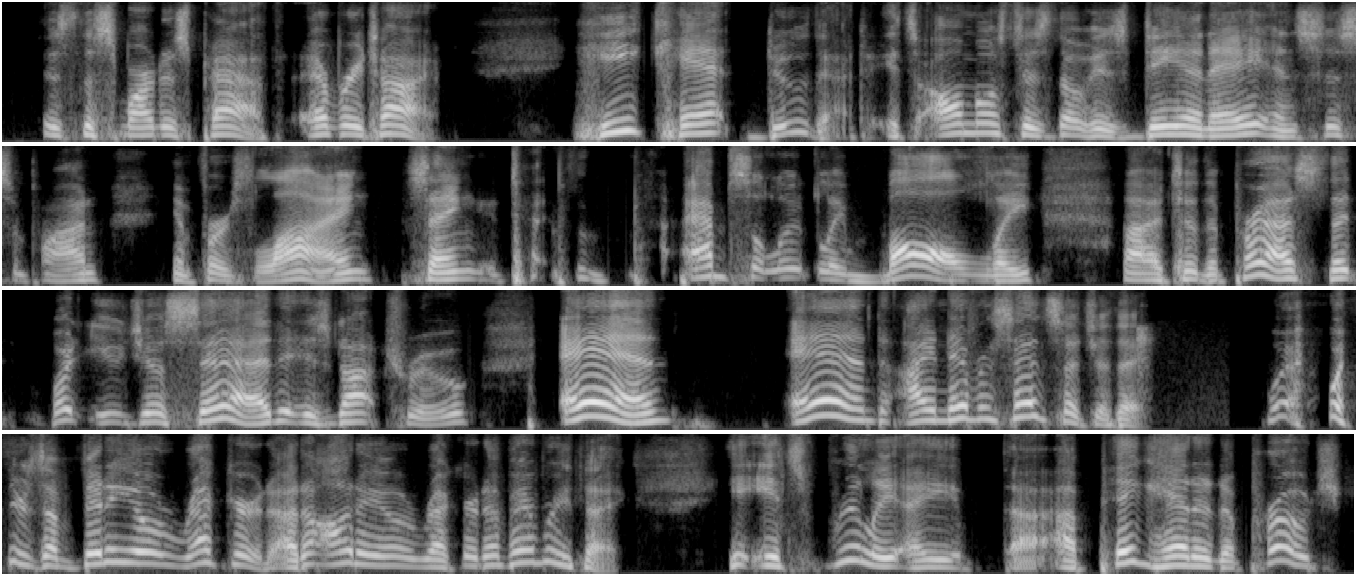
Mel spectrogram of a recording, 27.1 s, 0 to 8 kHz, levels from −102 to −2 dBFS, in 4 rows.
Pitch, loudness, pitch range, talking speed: 175 Hz, -26 LUFS, 145-205 Hz, 135 wpm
